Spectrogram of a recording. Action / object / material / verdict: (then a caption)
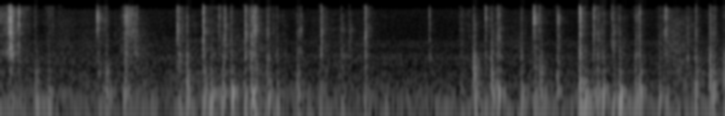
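tap / laptop keyboard with plastic keys / plastic / none. Long acrylic nails type fast on the black plastic keys of a MacBook Pro keyboard set in an aluminum body. The result is a rapid, uneven stream of short, crisp clicks, each with a soft low thump and a bright tick that dies away almost instantly.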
